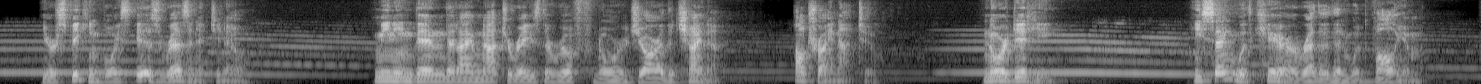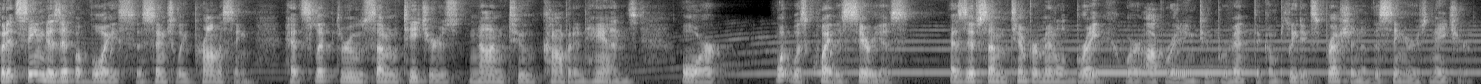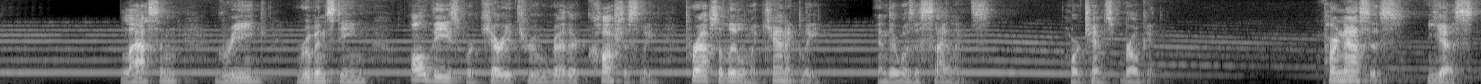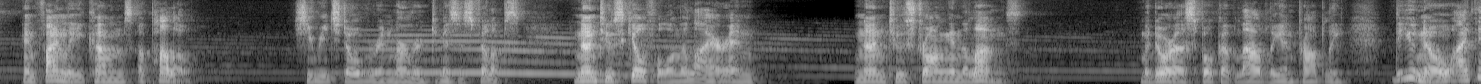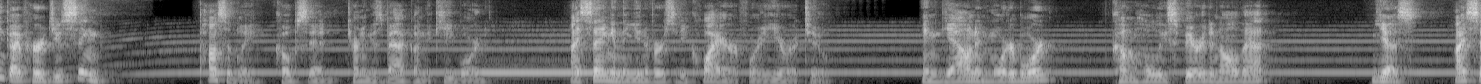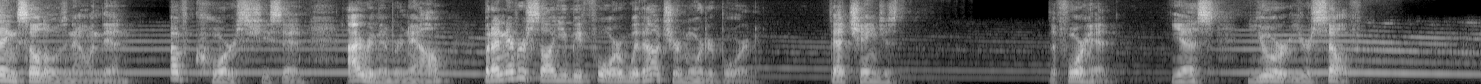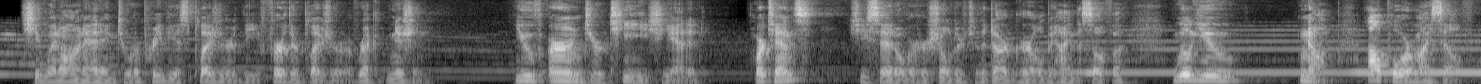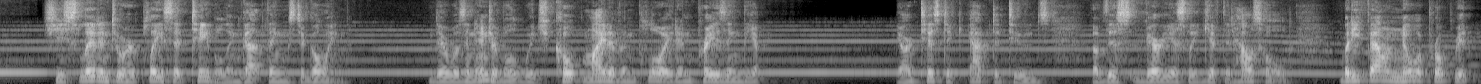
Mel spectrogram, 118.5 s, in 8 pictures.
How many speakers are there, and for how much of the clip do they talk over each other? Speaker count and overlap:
one, no overlap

